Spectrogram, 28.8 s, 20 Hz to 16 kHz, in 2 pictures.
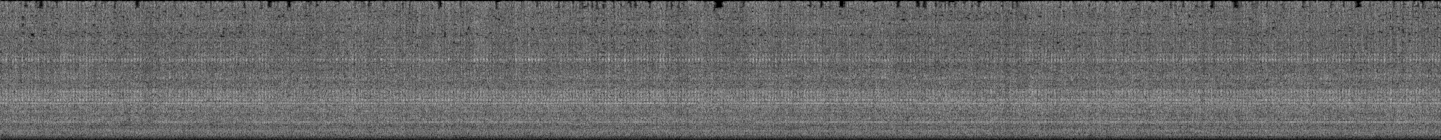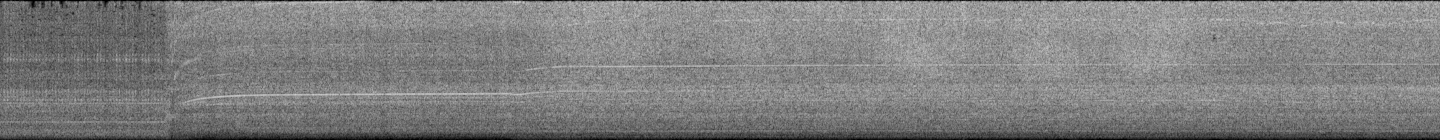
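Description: Nagano 3.6 kVA gasoline generator running under a load of about 2400 W, with an electric chainsaw and an electric string trimmer running off it together, their motors whining steadily. About halfway through the sound changes abruptly: the low end drops away and a high whine comes in, rising a little in pitch over a few seconds and then holding steady.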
